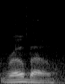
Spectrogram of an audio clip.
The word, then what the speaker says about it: Robo: says his last name is pronounced Robo. Robo, okay.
